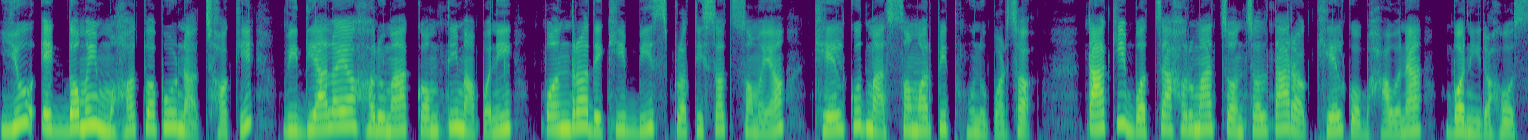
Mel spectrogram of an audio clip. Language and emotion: Nepali, neutral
